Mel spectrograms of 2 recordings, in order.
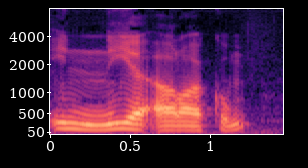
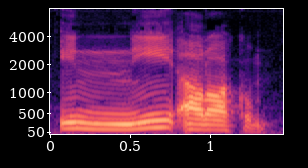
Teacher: ففتحها البزي هكذا إني أراكم، وموافقة لقراءة نافع. وقرأ قنبل بإسكانها إني أراكم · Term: ياء إضافة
